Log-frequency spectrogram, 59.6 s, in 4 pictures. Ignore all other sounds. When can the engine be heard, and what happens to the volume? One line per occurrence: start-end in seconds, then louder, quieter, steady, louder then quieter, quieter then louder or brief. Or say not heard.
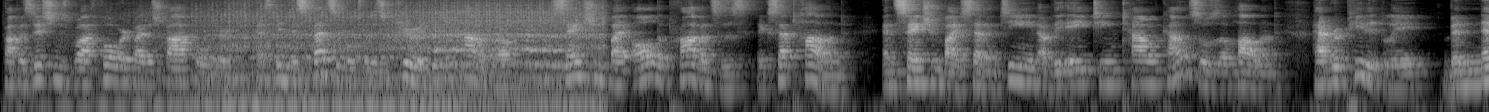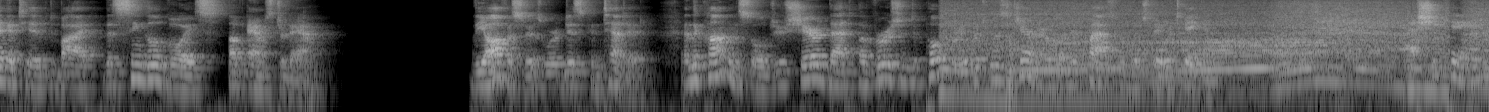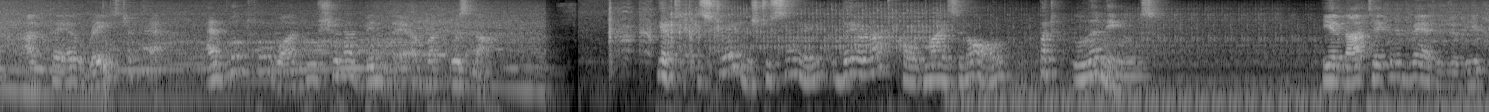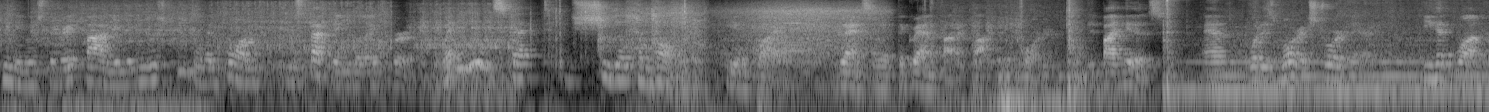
0.0-6.1 louder
24.2-59.5 quieter then louder.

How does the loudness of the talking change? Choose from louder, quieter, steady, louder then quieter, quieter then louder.
steady.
